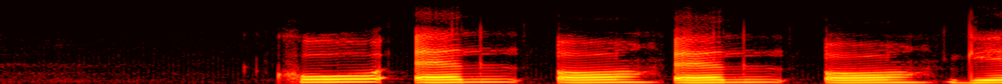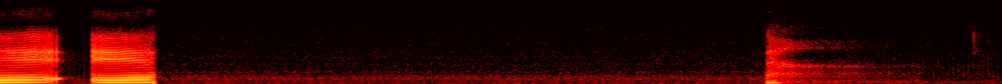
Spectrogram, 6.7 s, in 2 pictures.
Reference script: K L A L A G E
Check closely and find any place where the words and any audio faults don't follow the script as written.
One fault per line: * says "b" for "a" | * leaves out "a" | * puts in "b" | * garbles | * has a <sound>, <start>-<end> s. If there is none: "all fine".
all fine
